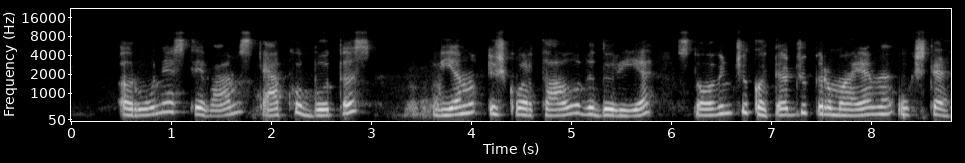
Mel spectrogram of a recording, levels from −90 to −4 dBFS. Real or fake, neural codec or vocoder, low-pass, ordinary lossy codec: fake; codec, 16 kHz, 8 kbps, FreqCodec, larger model; 7.2 kHz; Opus, 16 kbps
